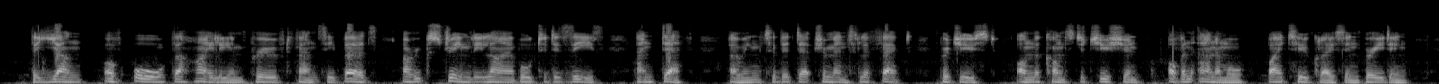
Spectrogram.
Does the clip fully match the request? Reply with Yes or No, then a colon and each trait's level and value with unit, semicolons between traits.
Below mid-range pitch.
Yes: low, 110 Hz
